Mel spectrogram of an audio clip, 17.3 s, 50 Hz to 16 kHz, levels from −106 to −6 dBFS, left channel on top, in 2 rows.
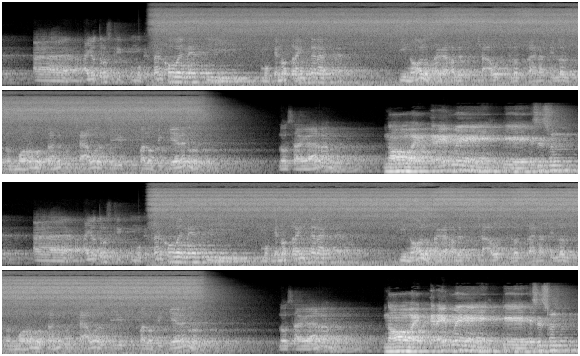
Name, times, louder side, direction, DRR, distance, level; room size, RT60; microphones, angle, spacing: voice 1, 0.5-3.6 3.9-5.1 6.0-11.8 12.8-13.7, left 1 dB, 5° left, 0 dB, 1.9 m, -26 dB
sound 1, 2.2-11.7, right 3 dB, 85° right, 5.9 m, -28 dB
voice 2, 14.4-17.0, right 2 dB, 55° right, 0 dB, 3.3 m, -18 dB
27.0 x 23.5 x 6.6 m, 2.5 s
head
